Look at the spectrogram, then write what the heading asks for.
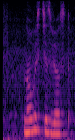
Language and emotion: Russian, neutral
